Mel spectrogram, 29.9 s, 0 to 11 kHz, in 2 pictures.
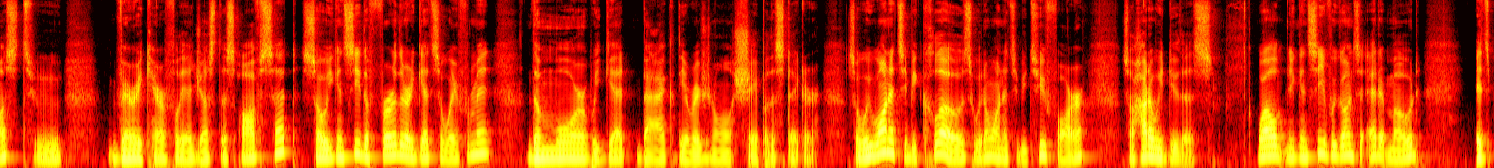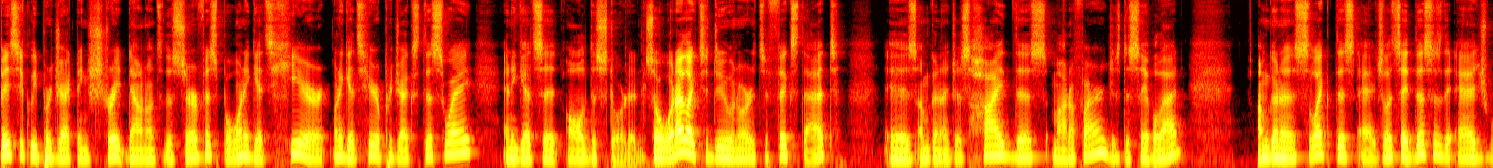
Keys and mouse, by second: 7.7-9.6 shift+drag, 12.1 Tab, 18.5 click, 21.2 ctrl+z, 24.3 click, 27.6 2, 28.3 alt+click.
